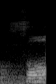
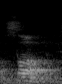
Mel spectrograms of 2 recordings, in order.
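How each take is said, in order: First: The tongue back is raised, giving a heavy sound. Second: The tongue is relaxed, giving a light sound. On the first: The speaker calls it right. "kalau kita kasih ini tegangan sedikit di belakangnya, agak naik sedikit" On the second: The speaker calls it wrong. "kalau lidahnya dibiarin aja, nggak nyantai atau nyantai keadaan lidahnya nggak tegang, maka dibaca so"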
